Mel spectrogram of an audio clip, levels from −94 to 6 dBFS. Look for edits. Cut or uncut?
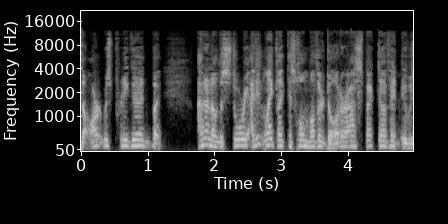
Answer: uncut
